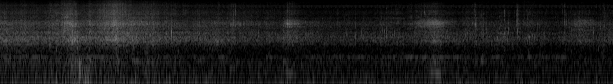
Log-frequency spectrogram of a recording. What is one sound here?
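A paddle splashes into the water with strokes.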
